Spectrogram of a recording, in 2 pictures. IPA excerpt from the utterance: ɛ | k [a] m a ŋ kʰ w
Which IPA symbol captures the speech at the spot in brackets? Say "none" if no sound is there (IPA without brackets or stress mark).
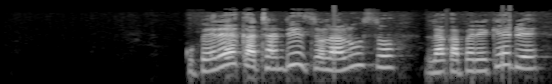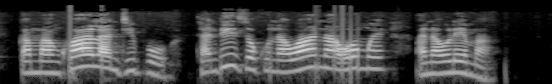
a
